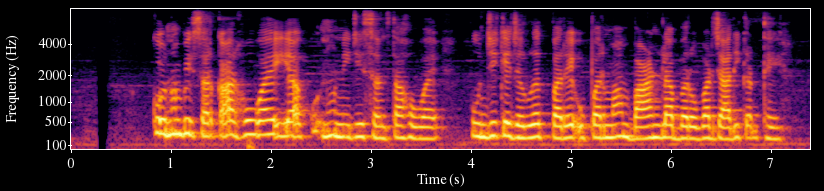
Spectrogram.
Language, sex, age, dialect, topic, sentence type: Chhattisgarhi, female, 25-30, Central, banking, statement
